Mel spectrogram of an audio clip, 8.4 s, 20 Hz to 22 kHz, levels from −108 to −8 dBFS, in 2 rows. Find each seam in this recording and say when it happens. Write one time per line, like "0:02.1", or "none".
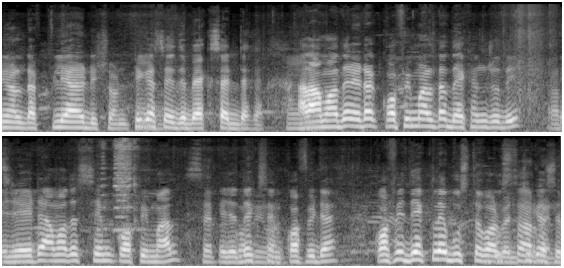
none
